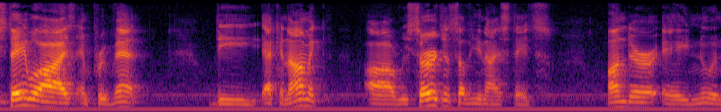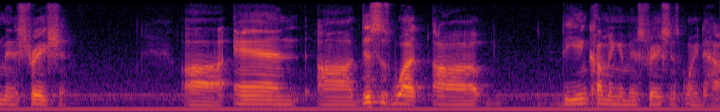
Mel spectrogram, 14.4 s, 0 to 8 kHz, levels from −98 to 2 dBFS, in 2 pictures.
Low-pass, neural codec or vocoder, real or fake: 7.2 kHz; none; real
